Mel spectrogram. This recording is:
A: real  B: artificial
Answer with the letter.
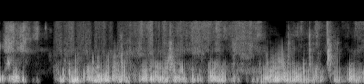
B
